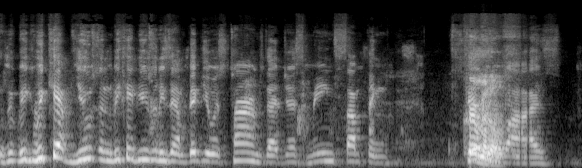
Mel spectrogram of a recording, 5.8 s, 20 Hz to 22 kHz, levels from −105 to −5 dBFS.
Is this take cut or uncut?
uncut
